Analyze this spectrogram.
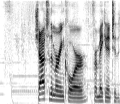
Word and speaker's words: Corps: for making the Marine Corpse 250th birthday? Shout out to the uh or it's not corpse, right? Marine Corps. Wait, do you say core? Even though shout out to the Marine Corps for making it to the 250th birthday.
